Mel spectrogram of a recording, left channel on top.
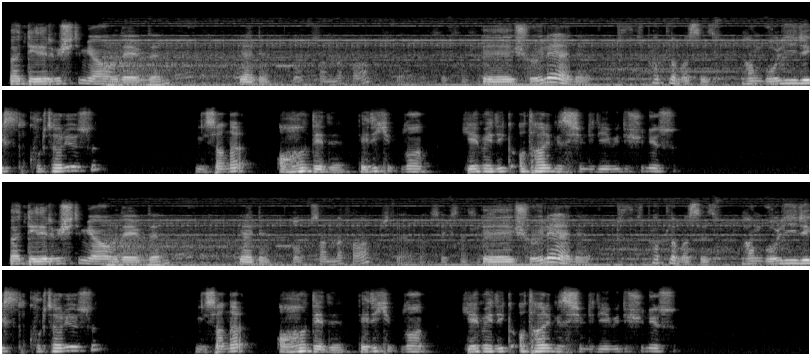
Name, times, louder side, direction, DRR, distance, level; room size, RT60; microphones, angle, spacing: voice 1, 0.1-1.7 2.4-2.7 4.8-5.9 6.1-9.1 10.0-10.5 10.8-12.3 12.7-14.8, equal, ahead, 0.5 m, -21 dB
sound 1, 1.0-8.1, left 2 dB, 25° left, 0.9 m, -30 dB
voice 2, 2.9-5.2, right 5 dB, 55° right, 0.4 m, -34 dB
5.0 x 3.6 x 2.4 m
head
